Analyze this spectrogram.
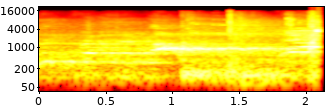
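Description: A volleyball is struck hard on a serve.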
